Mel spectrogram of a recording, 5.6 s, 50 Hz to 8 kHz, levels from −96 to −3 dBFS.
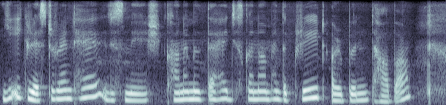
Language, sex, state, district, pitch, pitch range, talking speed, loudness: Hindi, female, Himachal Pradesh, Shimla, 220 Hz, 195-240 Hz, 160 wpm, -16 LUFS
